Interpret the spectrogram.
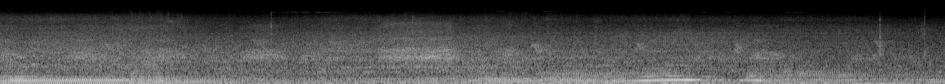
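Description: Dacia Logan car's engine running as the car pulls away and drives off, its pitch rising and falling, loudest about seven seconds in.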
